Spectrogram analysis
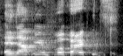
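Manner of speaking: giggling through the words; laughing. Real, not acted. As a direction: laugh while saying it. Laughing at a blessing joke.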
